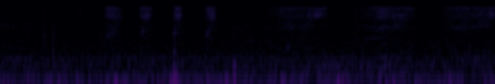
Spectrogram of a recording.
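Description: Hands brush and rustle against paper.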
